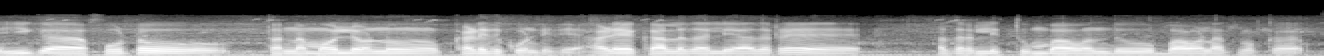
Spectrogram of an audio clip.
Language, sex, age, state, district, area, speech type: Kannada, male, 18-30, Karnataka, Bagalkot, rural, spontaneous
